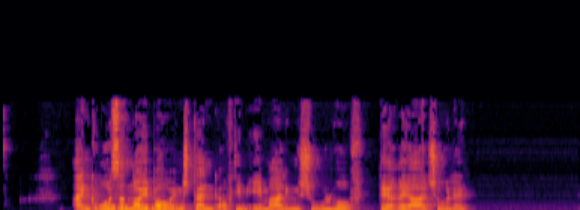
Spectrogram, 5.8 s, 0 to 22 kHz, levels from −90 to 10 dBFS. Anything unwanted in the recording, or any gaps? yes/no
no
